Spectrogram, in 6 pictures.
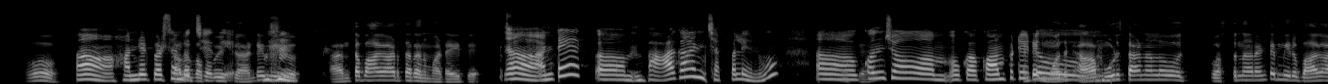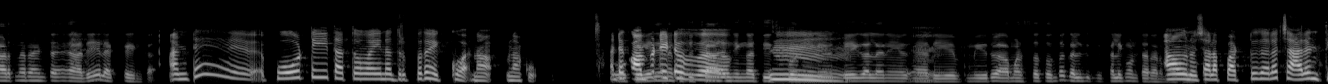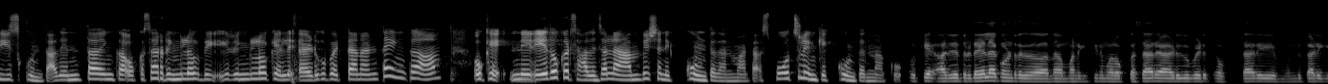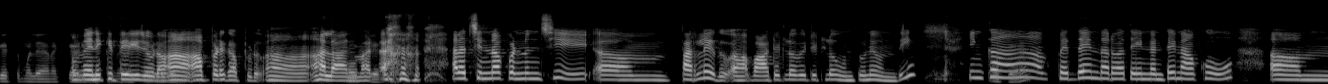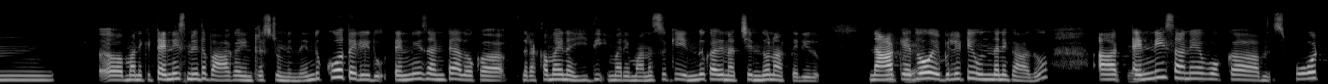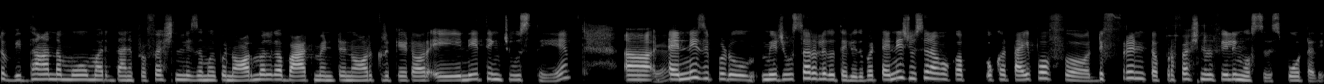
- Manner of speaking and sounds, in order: in English: "హండ్రెడ్ పర్సెంట్"; chuckle; tapping; in English: "కాంపీటేటివ్"; in English: "కాంపీటేటివ్"; in English: "చాలెంజింగ్‌గా"; drawn out: "హ్మ్"; other background noise; in English: "చాలెంజ్"; in English: "రింగ్"; in English: "రింగ్"; in English: "యాంబిషన్"; in English: "స్పోర్ట్స్‌లో"; in English: "డైలాగ్"; chuckle; in English: "టెన్నిస్"; in English: "ఇంట్రెస్ట్"; in English: "టెన్నిస్"; in English: "ఎబిలిటీ"; in English: "టెన్నిస్"; in English: "స్పోర్ట్"; in English: "ప్రొఫెషనలిజమో"; in English: "నార్మల్‌గా బ్యాడ్మింటన్ ఆర్ క్రికెట్ ఆర్ ఎనిథింగ్"; in English: "టెన్నిస్"; in English: "బట్ టెన్నిస్"; in English: "టైప్ ఆఫ్ డిఫరెంట్ ప్రొఫెషనల్ ఫీలింగ్"; in English: "స్పోర్ట్"
- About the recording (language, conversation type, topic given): Telugu, podcast, చిన్నప్పుడే మీకు ఇష్టమైన ఆట ఏది, ఎందుకు?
